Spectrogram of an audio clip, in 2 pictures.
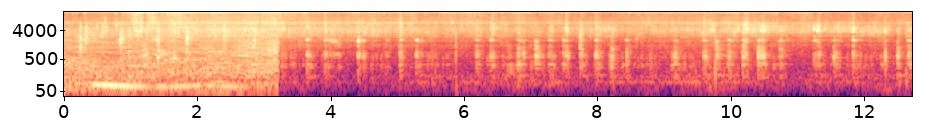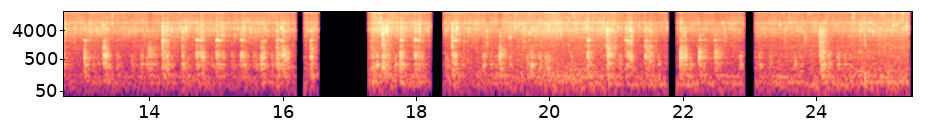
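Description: Curry leaves and chopped onion fry in a pan, a faint continuous sizzle with light, irregular stirring scrapes throughout, opening with a louder hiss as they hit the hot oil.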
